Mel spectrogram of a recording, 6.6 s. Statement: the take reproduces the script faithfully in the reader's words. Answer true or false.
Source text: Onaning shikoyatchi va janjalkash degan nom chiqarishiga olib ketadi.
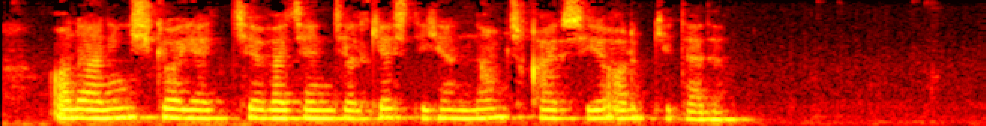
true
